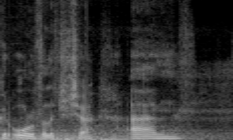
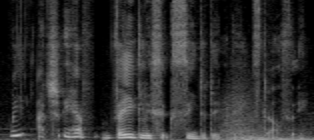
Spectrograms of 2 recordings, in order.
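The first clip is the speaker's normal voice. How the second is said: whisper; 3 semitones higher than usual. Real, not acted. Playing stealthy, hushes voice.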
